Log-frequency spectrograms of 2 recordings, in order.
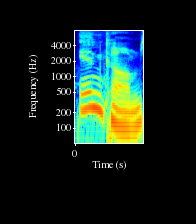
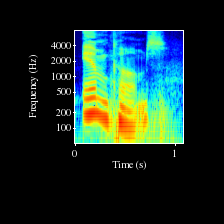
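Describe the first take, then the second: First: The word begins with an 'in' sound. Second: The word begins with an 'em' sound. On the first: The speaker calls it right. "not incomes" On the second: The speaker calls it wrong. "M come with an M"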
